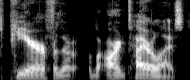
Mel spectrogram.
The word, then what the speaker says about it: Pierre: Is it is it pronounced Pierre or Pierre? It's Pierre. Uh huh.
